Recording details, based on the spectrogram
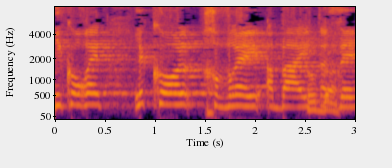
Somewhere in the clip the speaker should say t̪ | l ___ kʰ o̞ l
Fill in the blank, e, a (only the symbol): e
